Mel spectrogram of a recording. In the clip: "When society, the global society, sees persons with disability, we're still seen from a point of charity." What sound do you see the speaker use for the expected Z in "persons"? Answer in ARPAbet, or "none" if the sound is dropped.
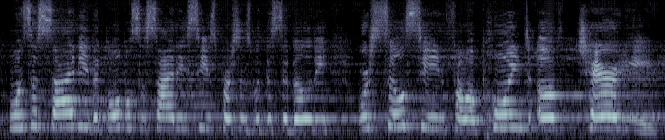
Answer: Z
